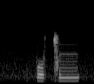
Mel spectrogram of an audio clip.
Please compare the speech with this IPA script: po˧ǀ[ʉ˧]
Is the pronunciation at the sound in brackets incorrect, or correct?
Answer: correct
